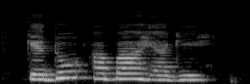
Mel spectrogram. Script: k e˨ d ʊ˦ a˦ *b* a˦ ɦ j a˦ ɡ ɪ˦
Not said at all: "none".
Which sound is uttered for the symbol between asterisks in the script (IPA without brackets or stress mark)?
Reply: b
